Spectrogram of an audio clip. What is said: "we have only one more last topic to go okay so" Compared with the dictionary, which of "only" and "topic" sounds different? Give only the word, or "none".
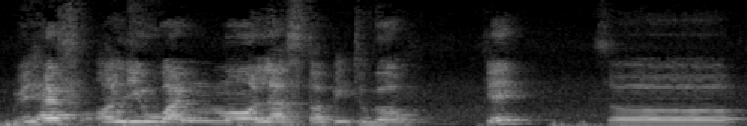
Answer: none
